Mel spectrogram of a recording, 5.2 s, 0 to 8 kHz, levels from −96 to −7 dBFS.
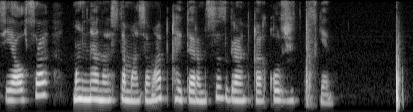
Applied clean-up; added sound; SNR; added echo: none; none; none; none.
